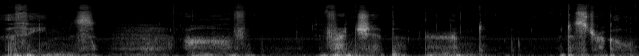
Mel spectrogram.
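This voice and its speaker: Male ASMR host, thirties: breathy whisper, very unhurried, gentle, with pauses between short phrases. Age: 30s. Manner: slow, hushed, gentle delivery with pauses. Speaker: host of an ASMR video channel. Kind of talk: ASMR trivia talk, whispered.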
